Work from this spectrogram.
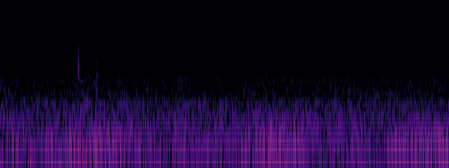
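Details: Happy pet cat, a male, purring while doing head tilts indoors: a soft, steady, low rumbling purr throughout, with faint background hiss.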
